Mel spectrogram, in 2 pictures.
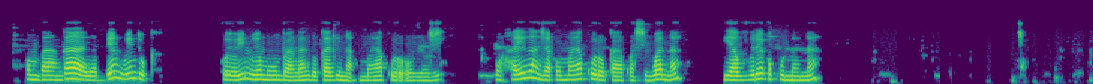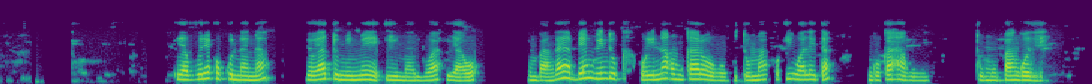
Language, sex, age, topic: Oshiwambo, female, 25-35, finance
